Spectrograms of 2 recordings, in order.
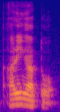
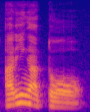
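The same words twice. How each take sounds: First: The final u is pronounced after the o. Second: The final o is held long, no u. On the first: The speaker calls it wrong. "Bukan arigato" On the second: The speaker calls it right. "Yang benar, arigato"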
